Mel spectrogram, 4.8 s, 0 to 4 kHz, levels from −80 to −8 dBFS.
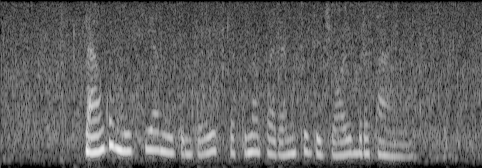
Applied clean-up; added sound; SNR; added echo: none; Stream; 10 dB; none.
